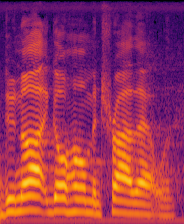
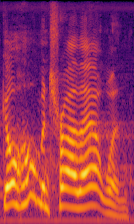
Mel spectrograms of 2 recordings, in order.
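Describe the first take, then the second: First: Said in the usual way. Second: High, loud mock encouragement; joking dare. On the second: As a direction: egg them on in jest. Joking dare, then taken back.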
